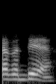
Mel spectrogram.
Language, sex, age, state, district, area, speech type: Bodo, female, 45-60, Assam, Baksa, rural, conversation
